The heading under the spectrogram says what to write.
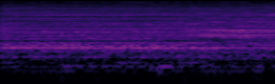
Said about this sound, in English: When you want to emboss, it's a heating tool.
